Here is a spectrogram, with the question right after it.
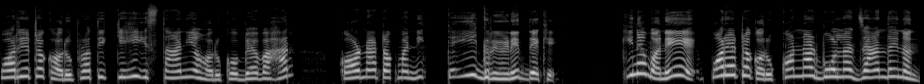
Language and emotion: Nepali, disgusted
